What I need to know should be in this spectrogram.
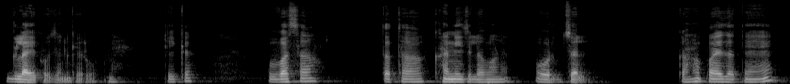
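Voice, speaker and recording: A man's voice: medium pitch, fairly even intonation, slow, gravelly, long pauses. A man teaching a biology class for exam preparation. He asks questions, answers them himself and repeats key terms. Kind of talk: exam-prep lecture.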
